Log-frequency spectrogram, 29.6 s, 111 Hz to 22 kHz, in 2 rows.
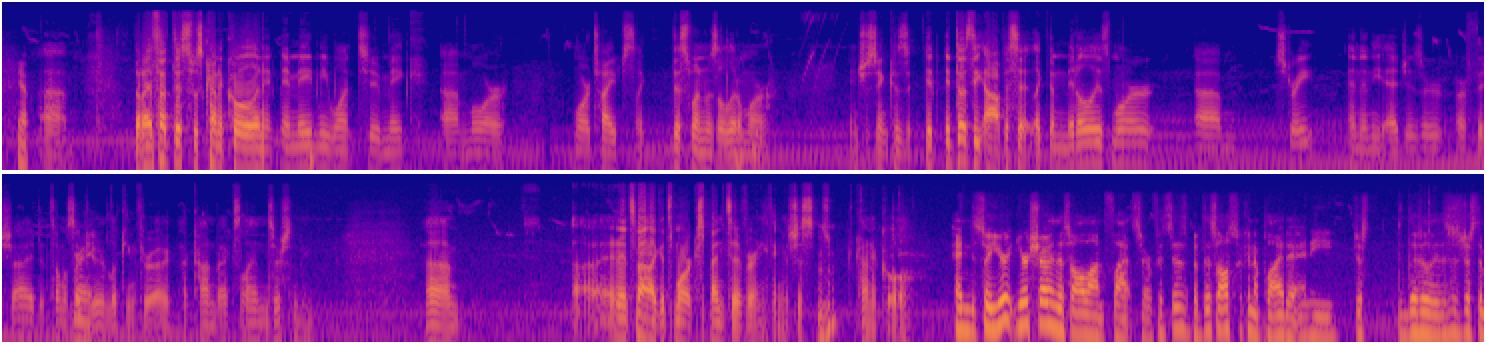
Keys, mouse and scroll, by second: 0.3 click, 2.8 space, 3.6 click, 4.5 click, 9.1 click, 9.9-10.3 scroll down 1, 10.5 scroll down 1, 11.5 scroll down 1, 12.1 scroll, 12.7 scroll, 17.3-17.7 scroll up 1, 18.0 scroll up 1.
